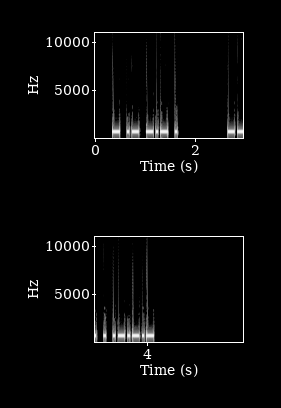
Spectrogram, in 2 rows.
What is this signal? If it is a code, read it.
Morse code, heard as a keyed tone, about 25 wpm, 700 Hz. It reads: TAKE ME.
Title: 3x Word-Spacing - Sentences from Top 400 Words - 25wpm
